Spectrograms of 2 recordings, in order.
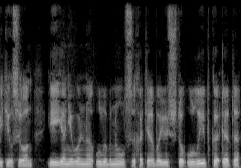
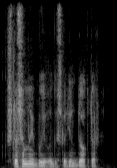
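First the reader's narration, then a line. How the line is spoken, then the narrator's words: Barely audible, parched, strained. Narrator (Russian): С трудом разлепив спекшиеся губы, еле слышно проговорил я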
